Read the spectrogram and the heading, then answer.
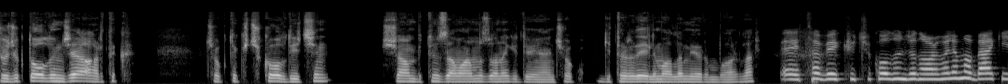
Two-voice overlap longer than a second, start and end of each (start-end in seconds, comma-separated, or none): none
